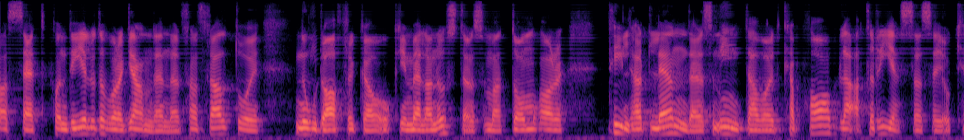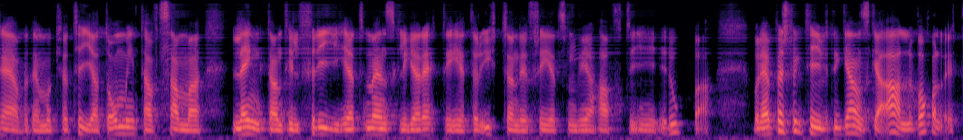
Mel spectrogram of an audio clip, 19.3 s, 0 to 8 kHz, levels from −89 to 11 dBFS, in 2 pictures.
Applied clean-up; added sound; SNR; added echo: neural mask model DeepFilterNet 3.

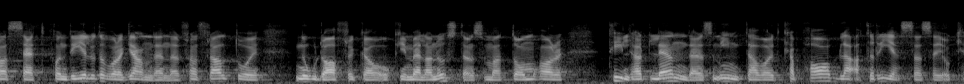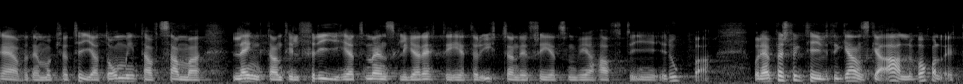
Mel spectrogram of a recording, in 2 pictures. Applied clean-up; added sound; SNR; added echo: none; none; none; none.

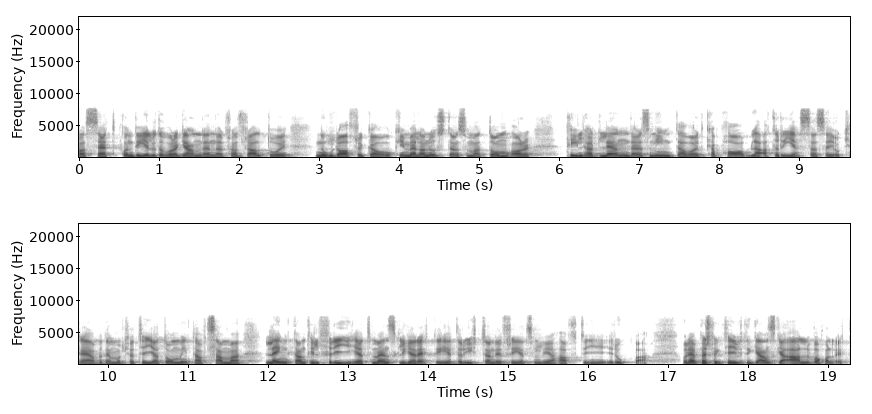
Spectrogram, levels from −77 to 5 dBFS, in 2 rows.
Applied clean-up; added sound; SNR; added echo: neural mask model Resemble Enhance denoiser.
